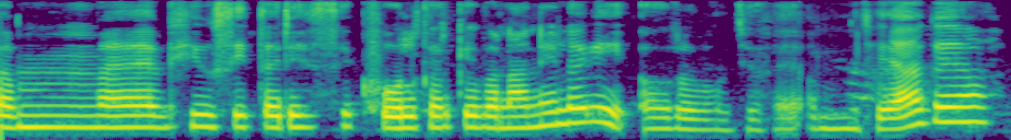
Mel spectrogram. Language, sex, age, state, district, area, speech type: Hindi, female, 30-45, Uttar Pradesh, Prayagraj, urban, spontaneous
